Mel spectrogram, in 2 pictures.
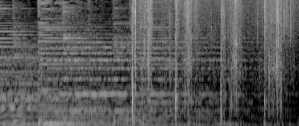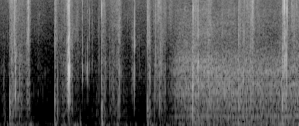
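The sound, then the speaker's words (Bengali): Footsteps of someone walking along a road after leaving a village: many crisp, slightly irregular steps, quiet at first beneath a fading low hum, then clearer and sharper. “সে গ্রাম দিয়ে বেরিয়ে রাস্তা ধরে হাঁটতে থাকে”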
